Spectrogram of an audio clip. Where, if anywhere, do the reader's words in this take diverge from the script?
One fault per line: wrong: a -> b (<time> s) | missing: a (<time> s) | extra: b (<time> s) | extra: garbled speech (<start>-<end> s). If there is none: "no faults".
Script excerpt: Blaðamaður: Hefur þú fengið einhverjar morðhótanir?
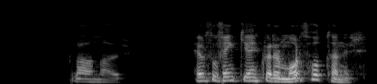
no faults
